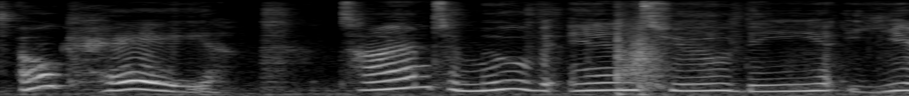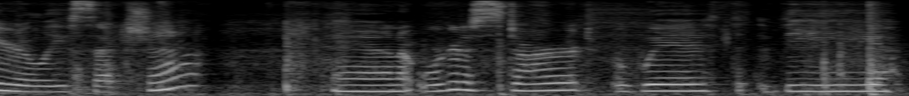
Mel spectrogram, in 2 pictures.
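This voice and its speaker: A woman's voice: on the high side, darkish tone, slight background noise. A woman casually talking through her savings challenges, chatty and thinking aloud as she counts. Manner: chatty, talks to herself while counting. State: has the hiccups. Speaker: budgeting vlogger.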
